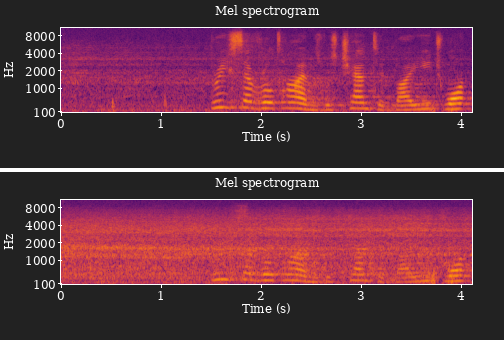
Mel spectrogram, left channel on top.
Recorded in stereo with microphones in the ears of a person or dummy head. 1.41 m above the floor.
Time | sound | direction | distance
1.5 | a woman speaking | 60° left (ahead or behind) | 1.6 m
